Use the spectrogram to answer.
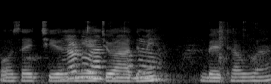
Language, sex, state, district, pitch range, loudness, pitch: Hindi, female, Uttar Pradesh, Hamirpur, 160-170 Hz, -27 LUFS, 165 Hz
